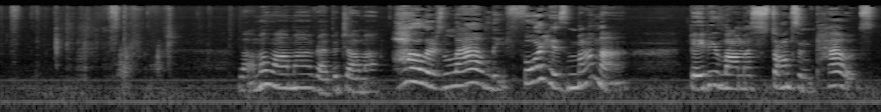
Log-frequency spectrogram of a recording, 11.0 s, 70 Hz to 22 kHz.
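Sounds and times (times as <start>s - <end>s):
book pages turning: 0.0s - 2.3s.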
